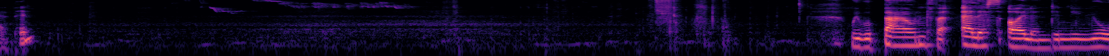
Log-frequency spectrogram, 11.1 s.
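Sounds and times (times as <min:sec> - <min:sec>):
falling bird chirp: 0:01.4 - 0:06.7
bird twittering: 0:01.8 - 0:04.5.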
